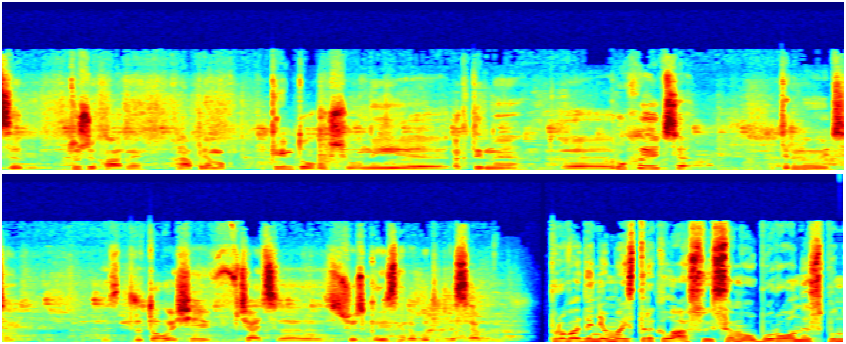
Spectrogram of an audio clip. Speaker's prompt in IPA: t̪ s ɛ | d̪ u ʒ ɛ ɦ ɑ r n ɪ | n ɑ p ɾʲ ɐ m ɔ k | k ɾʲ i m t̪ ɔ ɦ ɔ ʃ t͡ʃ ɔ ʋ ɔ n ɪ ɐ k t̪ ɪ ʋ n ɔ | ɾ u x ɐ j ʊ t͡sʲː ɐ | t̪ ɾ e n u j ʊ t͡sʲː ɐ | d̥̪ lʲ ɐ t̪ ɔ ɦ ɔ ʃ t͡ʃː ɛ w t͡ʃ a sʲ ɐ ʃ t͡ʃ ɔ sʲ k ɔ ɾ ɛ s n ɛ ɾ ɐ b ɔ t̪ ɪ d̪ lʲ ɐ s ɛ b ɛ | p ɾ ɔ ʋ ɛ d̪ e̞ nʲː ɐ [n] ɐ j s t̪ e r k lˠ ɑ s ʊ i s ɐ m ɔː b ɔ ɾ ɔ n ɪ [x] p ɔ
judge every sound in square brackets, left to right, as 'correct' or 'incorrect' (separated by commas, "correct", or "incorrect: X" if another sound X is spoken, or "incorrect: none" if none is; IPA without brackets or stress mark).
incorrect: m, incorrect: s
